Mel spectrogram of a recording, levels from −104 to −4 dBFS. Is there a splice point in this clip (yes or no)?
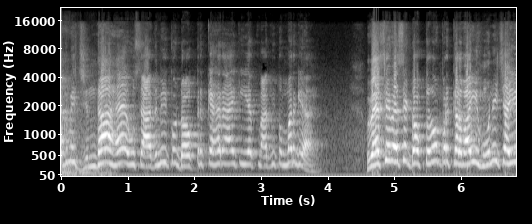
no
